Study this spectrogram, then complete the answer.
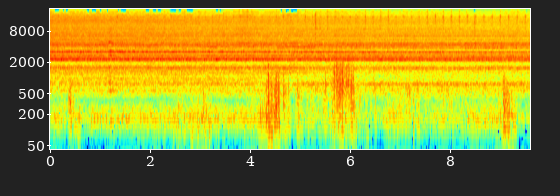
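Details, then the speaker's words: Cheap Chinese 12V diesel heater on lithium battery at about 11.5 V, pump reduced to minimum heat setting: steady fan and burner hum, even tones, occasional bumps, no surging or misfiring; running normally. "so as you can hear the diesel pump has actually been reduced virtually to minimum heat setting"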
